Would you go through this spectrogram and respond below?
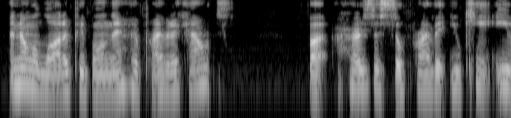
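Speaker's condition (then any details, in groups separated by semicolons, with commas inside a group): Mild cerebral palsy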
